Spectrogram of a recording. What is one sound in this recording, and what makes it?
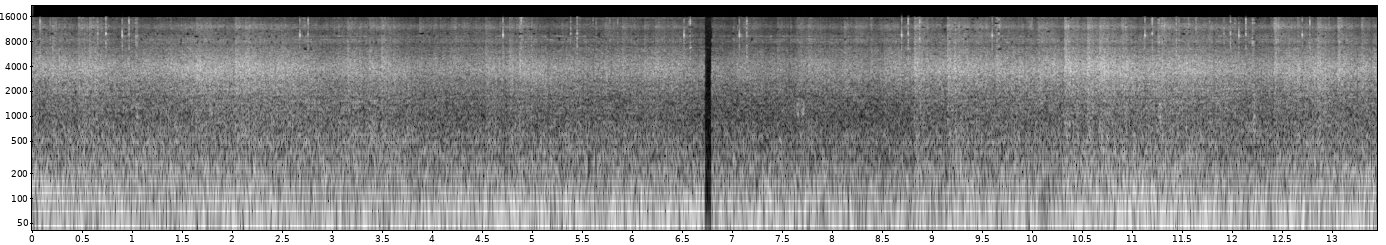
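Energy weapons fire in a steady rumbling battle din.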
